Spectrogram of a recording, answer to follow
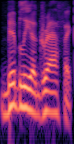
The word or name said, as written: bibliographic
